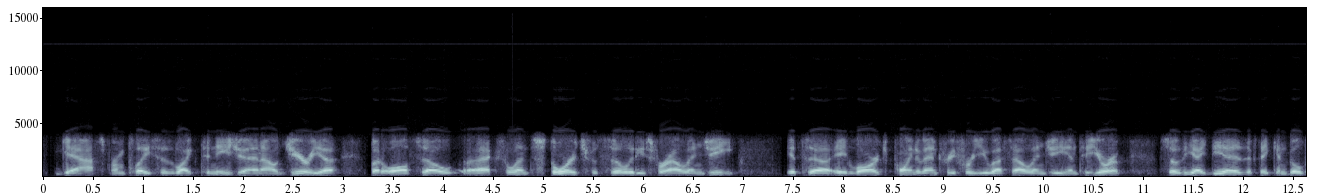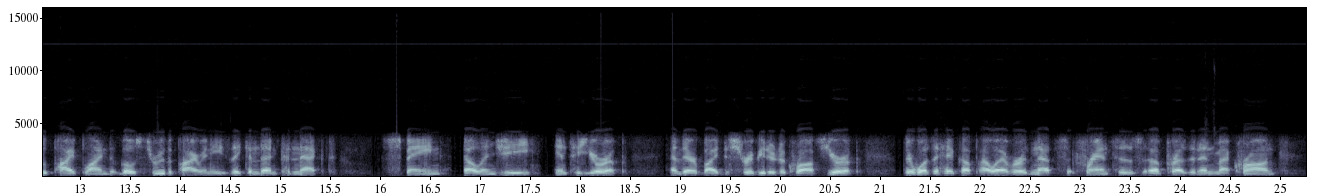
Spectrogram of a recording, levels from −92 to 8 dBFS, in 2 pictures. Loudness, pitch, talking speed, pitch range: -21 LUFS, 120 Hz, 155 wpm, 110-130 Hz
